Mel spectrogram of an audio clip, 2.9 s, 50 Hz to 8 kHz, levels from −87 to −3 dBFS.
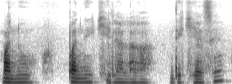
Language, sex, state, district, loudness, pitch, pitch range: Nagamese, male, Nagaland, Kohima, -27 LUFS, 125 Hz, 120-135 Hz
